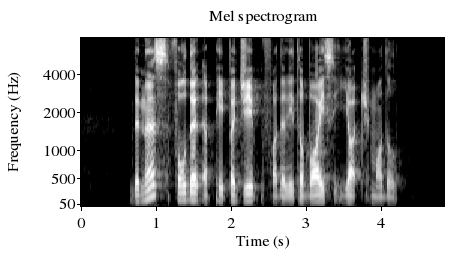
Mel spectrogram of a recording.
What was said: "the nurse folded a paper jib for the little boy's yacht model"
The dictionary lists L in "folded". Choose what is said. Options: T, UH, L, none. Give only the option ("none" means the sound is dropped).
L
